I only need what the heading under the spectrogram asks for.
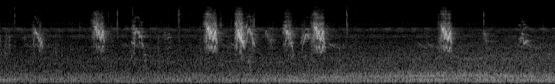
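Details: A group of sparrows arriving at a perch platform by a Tenmangu shrine, recorded 3 September 2022; uneven high chirps, some doubled, over a soft background hiss.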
